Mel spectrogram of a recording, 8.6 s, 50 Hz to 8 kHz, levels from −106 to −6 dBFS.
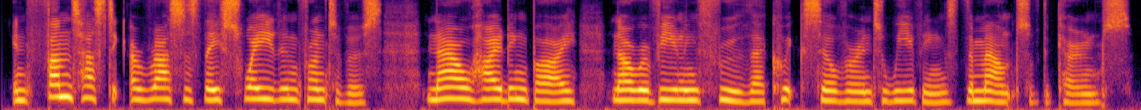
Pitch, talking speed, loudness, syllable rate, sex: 235 Hz, 155 wpm, -18 LUFS, 4.7 syllables/s, female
